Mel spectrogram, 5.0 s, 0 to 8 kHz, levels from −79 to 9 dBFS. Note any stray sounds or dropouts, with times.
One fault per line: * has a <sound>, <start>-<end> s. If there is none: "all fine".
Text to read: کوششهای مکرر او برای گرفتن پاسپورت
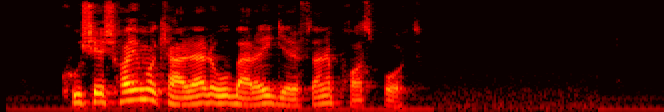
all fine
